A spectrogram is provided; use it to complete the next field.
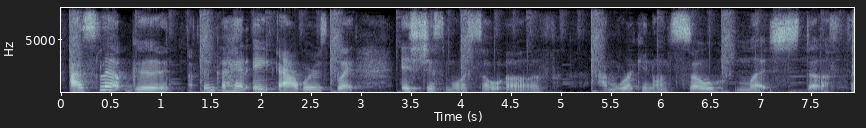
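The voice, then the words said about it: Tired-sounding voice. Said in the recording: “I'm kind of tired. You can hear it in my voice”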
